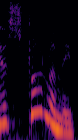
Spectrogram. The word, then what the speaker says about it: astronomy: Remember to put the stress on the first O of astronomy and astronomer. – This is Patrick Dower. He does the astronomy program on BBC Four.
